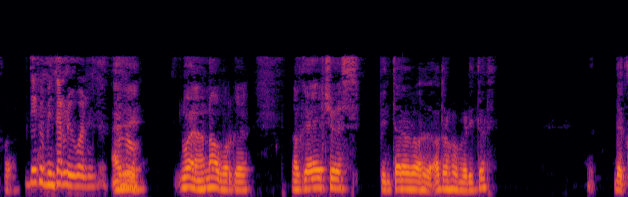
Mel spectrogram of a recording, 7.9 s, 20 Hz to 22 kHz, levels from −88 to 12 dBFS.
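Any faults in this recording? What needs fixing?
No faults heard; nothing here needs fixing.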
